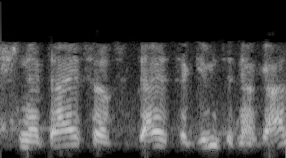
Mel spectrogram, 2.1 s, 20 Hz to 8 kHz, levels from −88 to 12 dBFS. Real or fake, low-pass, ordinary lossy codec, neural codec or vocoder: real; 7.2 kHz; MP3, 24 kbps; none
